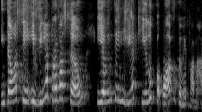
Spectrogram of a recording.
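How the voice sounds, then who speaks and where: The pace is fairly quick. The speaker is a woman. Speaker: cancer survivor and author. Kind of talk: testimony. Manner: soft-spoken.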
